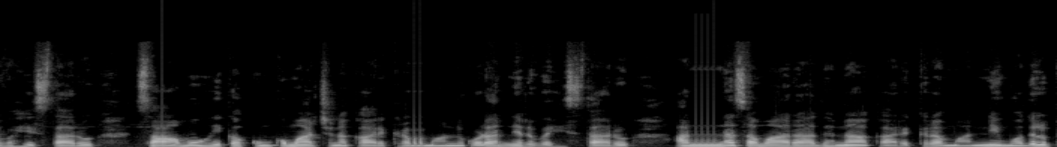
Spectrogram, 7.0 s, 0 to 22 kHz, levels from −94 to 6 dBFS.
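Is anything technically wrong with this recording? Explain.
Yes. Short stutters at 1.08 s, 2.76 s and 4.64 to 4.8 s, each a 40 ms piece of sound replayed with hard joins (once, twice, then four times), are a repeated buffer: late audio made the device replay its last block, with seemingly nothing lost.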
